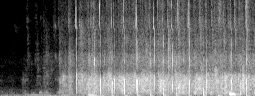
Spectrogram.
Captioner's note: applause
